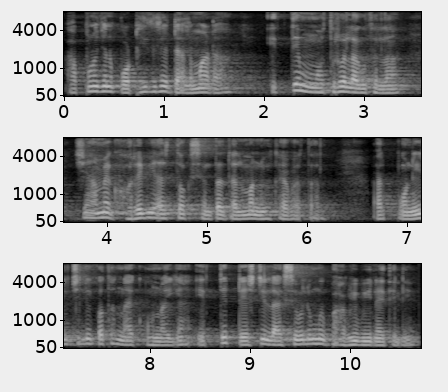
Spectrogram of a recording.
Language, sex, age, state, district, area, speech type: Odia, male, 45-60, Odisha, Boudh, rural, spontaneous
